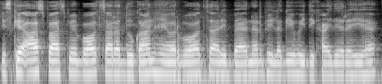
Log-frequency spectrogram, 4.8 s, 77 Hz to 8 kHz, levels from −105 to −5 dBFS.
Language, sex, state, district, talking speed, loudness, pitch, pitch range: Hindi, male, Jharkhand, Ranchi, 240 wpm, -17 LUFS, 135 Hz, 130-140 Hz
